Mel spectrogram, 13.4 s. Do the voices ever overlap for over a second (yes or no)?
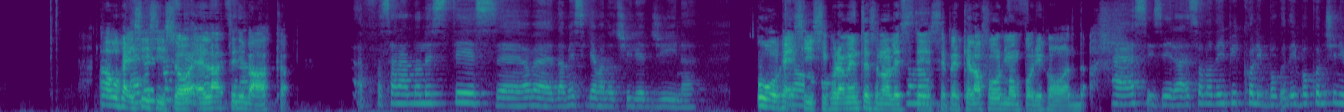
yes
